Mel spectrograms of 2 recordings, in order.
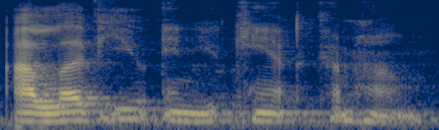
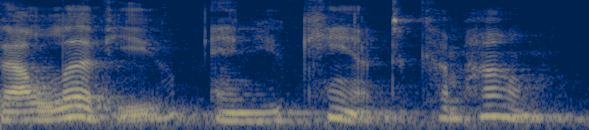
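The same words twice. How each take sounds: First: Said in the usual way. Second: Slow and softer, calm and firm; peaceful. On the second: Retold or imitated. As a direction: say it gently, with total peace. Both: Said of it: "I was so peaceful".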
